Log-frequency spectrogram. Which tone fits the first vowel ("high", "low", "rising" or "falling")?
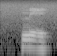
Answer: low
